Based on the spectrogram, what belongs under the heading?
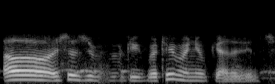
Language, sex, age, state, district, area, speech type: Kashmiri, female, 18-30, Jammu and Kashmir, Srinagar, urban, conversation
